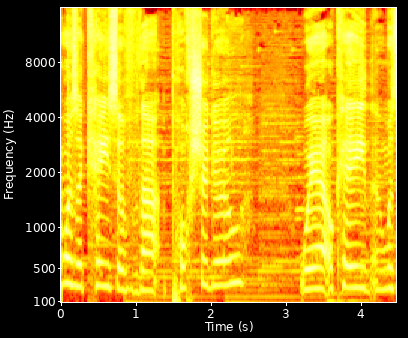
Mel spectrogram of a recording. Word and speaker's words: Porsche: her dad's Porsche and it's not Porsche how Americans pronounce it's Porsche that's a cor correct pronunciation but anyway that's not the thing I'm talking about um getting distracted acted again.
